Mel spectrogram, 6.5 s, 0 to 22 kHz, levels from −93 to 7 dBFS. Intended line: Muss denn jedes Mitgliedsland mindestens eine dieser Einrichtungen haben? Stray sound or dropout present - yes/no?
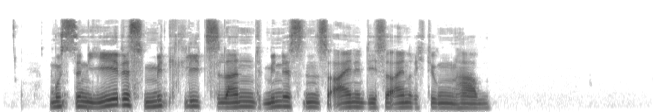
no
